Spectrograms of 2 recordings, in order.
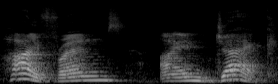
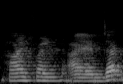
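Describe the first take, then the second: First: The words are drawn out with longer sounds. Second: The words are short and clipped, Vietnamese-style. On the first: The speaker calls it right. "so make the sounds longer" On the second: The speaker calls it wrong. "Mình không nói là hi friends, I am Jack nhé, như kiểu tiếng Việt đấy"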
